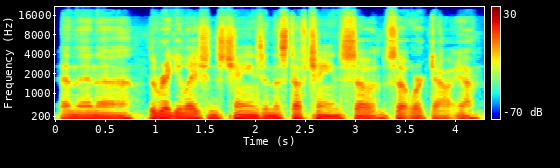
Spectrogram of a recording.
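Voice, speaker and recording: A physical therapist and clinic owner in his fifties, interviewed as a guest, tells folksy anecdotes in plain language and acts out dialogue from memory. He speaks at a fairly low pitch, monotone and mellow with vocal fry, at normal speed, in a clean, echo-free studio.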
